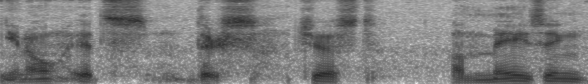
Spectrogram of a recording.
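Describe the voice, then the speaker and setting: There is noticeable background noise as a man speaks in a relaxed tone. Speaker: forager. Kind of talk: casual talk to camera. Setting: outdoors. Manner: relaxed, hesitant.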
